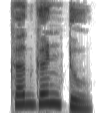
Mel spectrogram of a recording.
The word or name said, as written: ಕಗ್ಗಂಟು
